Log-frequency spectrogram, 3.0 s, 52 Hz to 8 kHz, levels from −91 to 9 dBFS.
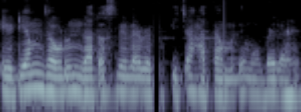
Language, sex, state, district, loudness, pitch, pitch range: Marathi, male, Maharashtra, Nagpur, -34 LUFS, 125 Hz, 115-130 Hz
